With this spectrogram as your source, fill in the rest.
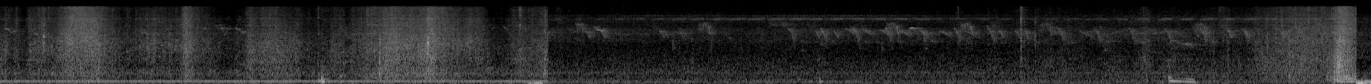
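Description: Leaves rustle and crackle as they are handled.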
